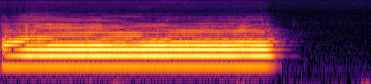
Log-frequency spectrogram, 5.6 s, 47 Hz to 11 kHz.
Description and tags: horn tone D3
A sustained D3 played at a medium volume on the horn. May be useful to build background chords. Recorded with a Zoom h4n placed about a metre behind the bell.
d, d3, french-horn, horn, note, tone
